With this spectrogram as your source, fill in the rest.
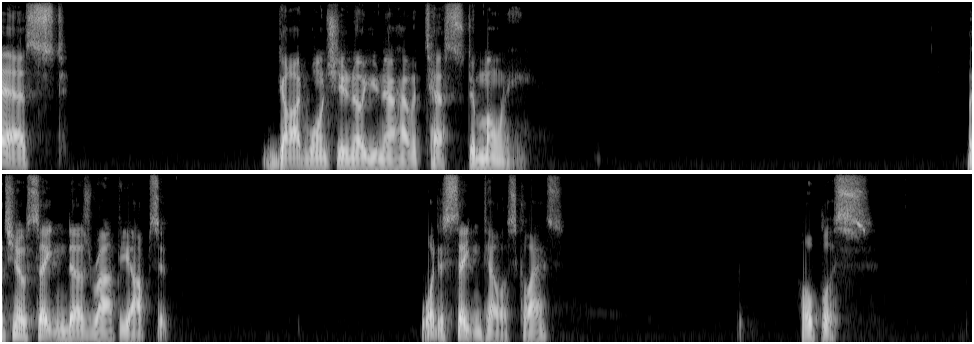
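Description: A man speaks calmly and clearly through a microphone, with pauses between phrases.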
